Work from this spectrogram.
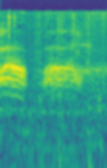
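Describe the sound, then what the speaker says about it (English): A flock of crows caws twice in a row, two harsh drawn-out calls with a short gap between them, fairly close and clear against a quiet background. "a flock of crows."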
